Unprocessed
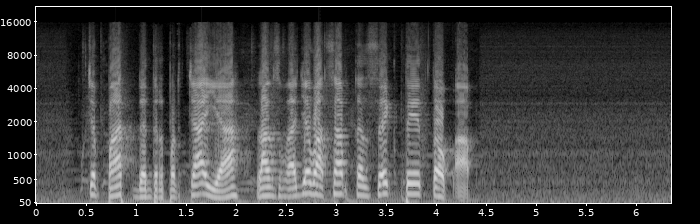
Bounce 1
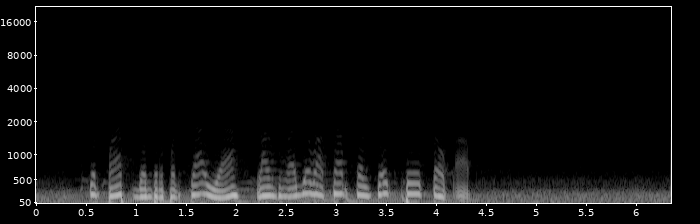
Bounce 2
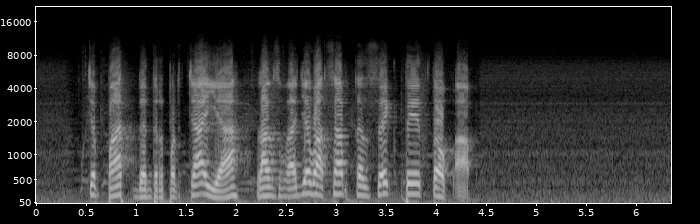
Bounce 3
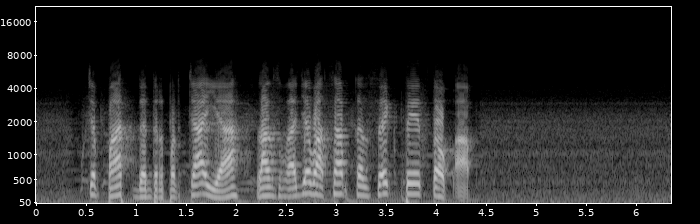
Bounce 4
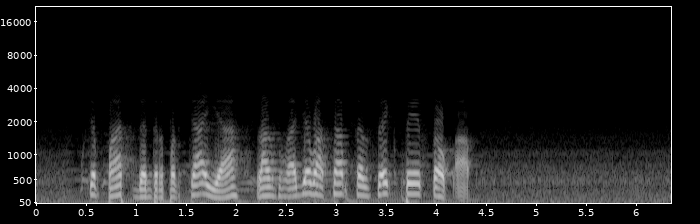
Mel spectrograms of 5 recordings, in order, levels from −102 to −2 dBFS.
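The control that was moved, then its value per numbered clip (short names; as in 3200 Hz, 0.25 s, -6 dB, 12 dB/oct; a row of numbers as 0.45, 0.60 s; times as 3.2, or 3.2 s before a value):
ladder low-pass, frequency: 230, 6600, 2400, 730 Hz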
